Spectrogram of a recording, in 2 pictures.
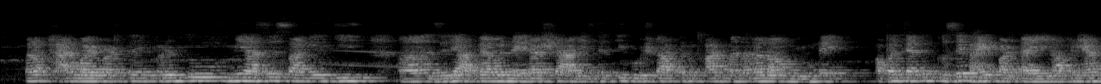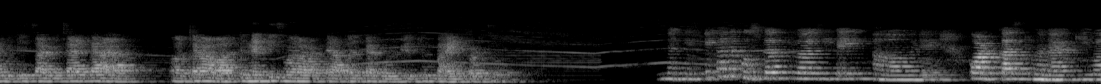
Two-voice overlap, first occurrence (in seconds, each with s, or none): none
